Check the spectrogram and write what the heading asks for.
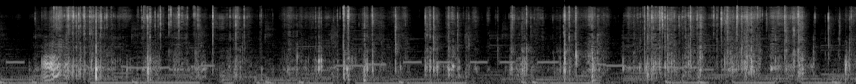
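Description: Cardboard blind box being torn open and its silver foil inner bag pulled out, crinkling and crackling, over background music.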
